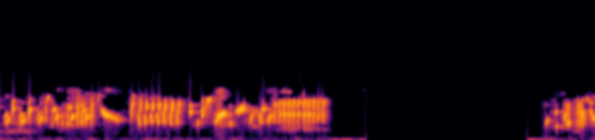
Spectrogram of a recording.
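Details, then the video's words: European goldfinch singing in qdara style, for other birds to learn by copying; a three-second flurry of rattling trills and twittering, a pause, then a fresh phrase begins. "تغريد مقنين قدارة"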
